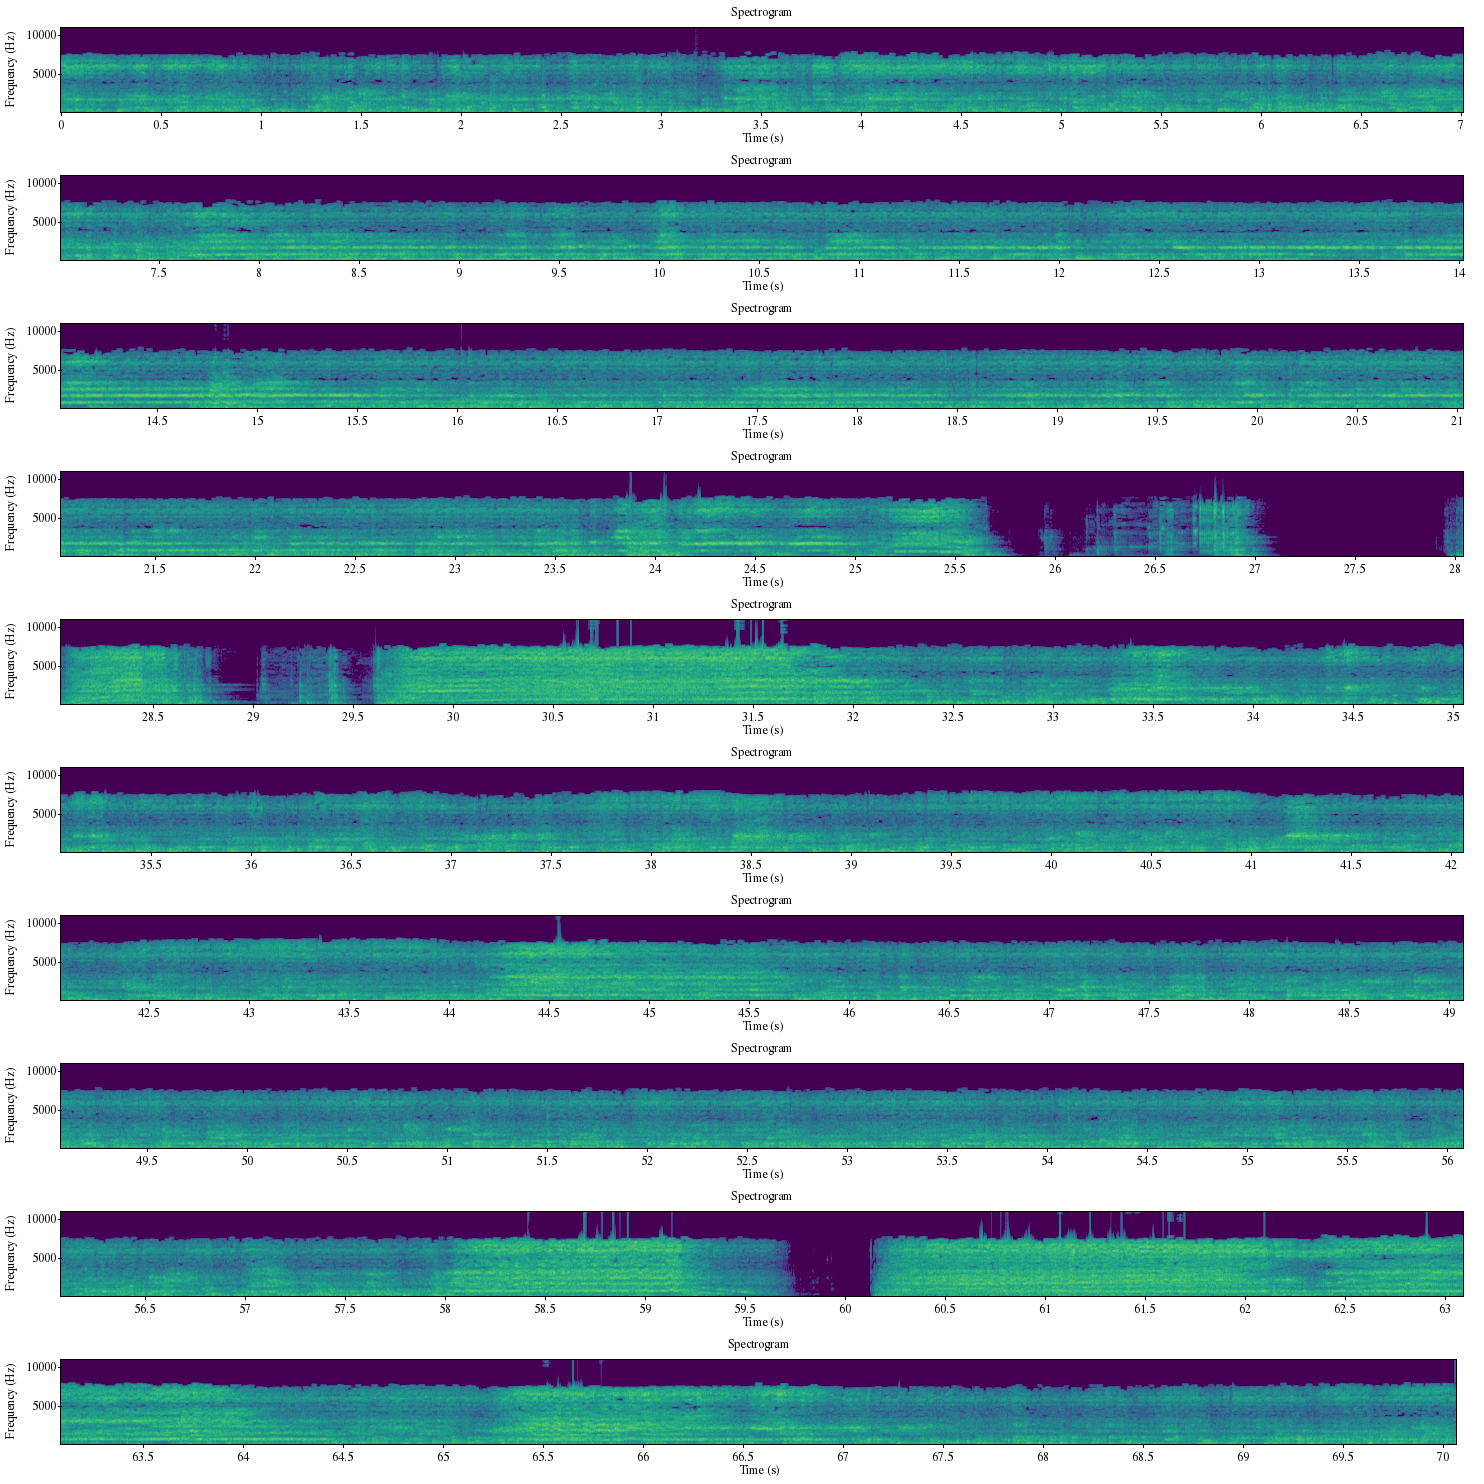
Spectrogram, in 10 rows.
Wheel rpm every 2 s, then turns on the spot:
200, 200, 200, 200, 230, 230, 230, 230, 230, 230, 230, 230, 200, 10, 40, 170, 200, 200, 200, 200, 200, 200, 200, 200, 200, 200, 200, 200, 200, 150, 130, 200, 200, 200, 200.
26-28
